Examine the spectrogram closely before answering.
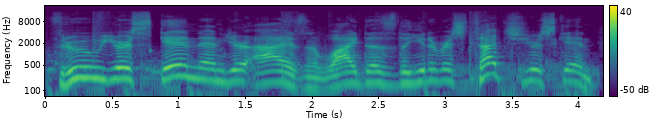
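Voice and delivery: rising dramatic recital; poem reading building up. A narrator's reading. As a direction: swell toward the question. Reads poem aloud dramatically.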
